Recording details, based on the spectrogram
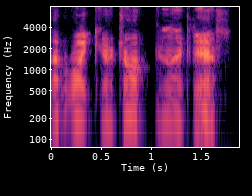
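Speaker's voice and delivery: speaking through the nose. A trained actor demonstrating a voice that is not centered: very nasal voice. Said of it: "you end up with a very nasal voice".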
